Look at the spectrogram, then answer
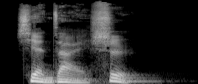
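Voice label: "xianzaishi", Mandarin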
